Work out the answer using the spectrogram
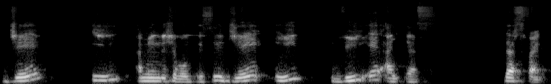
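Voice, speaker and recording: A man's voice: a little high, slow, warm tone, slight background noise, low-quality recording. A man from Bangladesh teaching a French class online, explaining patiently and mixing in English phrases.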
